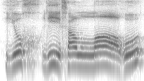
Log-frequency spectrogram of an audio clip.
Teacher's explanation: Xa hərfi qalın hərfdir. Xa hərfinin məxrəci boğazın yuxarısından çıxarılır.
